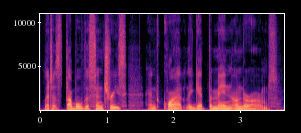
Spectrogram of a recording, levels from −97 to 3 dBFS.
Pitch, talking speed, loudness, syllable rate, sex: 105 Hz, 195 wpm, -19 LUFS, 5.1 syllables/s, male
